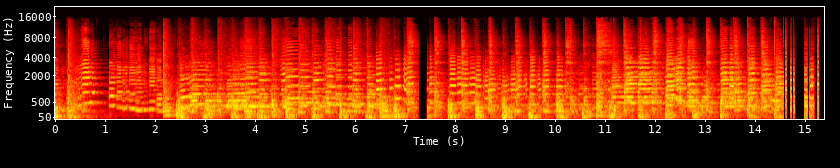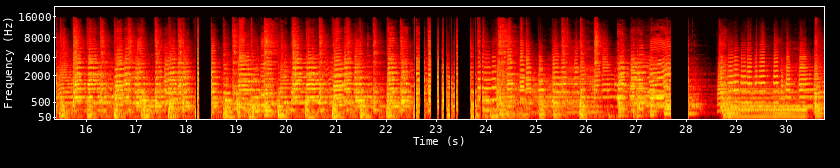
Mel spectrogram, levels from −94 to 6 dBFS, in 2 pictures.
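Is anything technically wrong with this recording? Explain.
Yes. Digital broadcast dropouts occur at 7.28–7.44 s, 14.58–15.41 s, 18.19–18.52 s, 22.58–23.92 s and 27.70–28.05 s. Corrupted or missing frames forced the receiver to mute, leaving the audio broken by silences. The middle three dropouts are clusters of short holes.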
